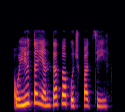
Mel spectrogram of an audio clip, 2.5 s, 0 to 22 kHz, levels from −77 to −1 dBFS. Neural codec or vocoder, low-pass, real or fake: autoencoder, 22.05 kHz, a latent of 192 numbers a frame, VITS, trained on one speaker; 7.2 kHz; fake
